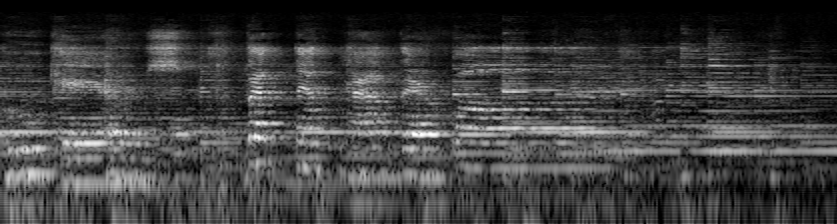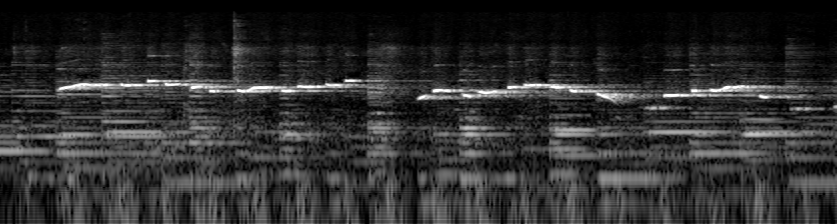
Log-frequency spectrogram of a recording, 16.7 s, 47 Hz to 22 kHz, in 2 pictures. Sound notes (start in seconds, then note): 8.9 whistling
